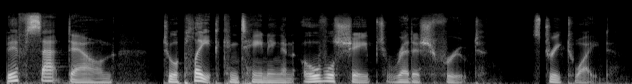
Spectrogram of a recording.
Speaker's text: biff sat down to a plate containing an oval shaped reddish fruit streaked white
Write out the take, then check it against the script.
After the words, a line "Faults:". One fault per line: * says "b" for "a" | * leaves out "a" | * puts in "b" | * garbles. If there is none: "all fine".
biff sat down to a plate containing an oval shaped reddish fruit streaked white
Faults:
all fine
